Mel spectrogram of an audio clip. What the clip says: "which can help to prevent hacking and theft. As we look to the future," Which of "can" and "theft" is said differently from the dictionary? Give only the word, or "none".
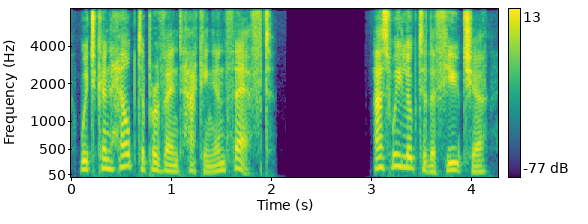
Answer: none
